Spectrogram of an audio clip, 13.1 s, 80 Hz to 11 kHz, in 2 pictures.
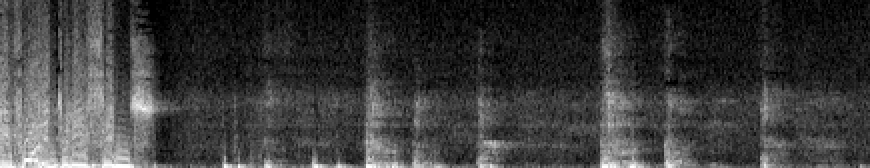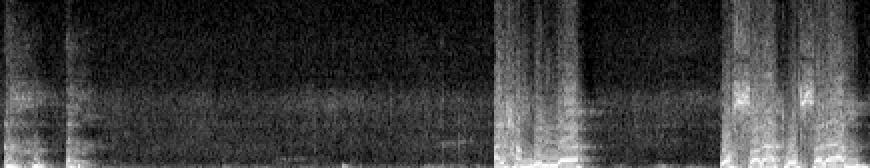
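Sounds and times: person coughing: 1.8 - 3.9, 4.5 - 7.4
throat clearing: 1.8 - 3.9, 4.5 - 7.4.

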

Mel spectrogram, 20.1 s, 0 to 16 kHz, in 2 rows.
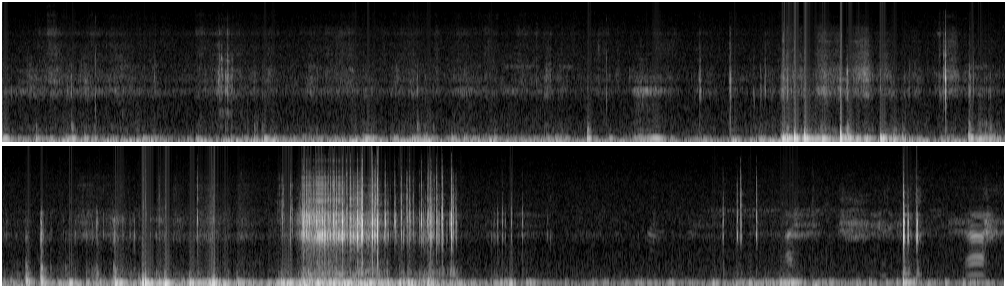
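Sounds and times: snow crunching and scraping: 0.0 - 6.8, 7.4 - 14.0
thumps on camera microphone: 7.3 - 14.6.

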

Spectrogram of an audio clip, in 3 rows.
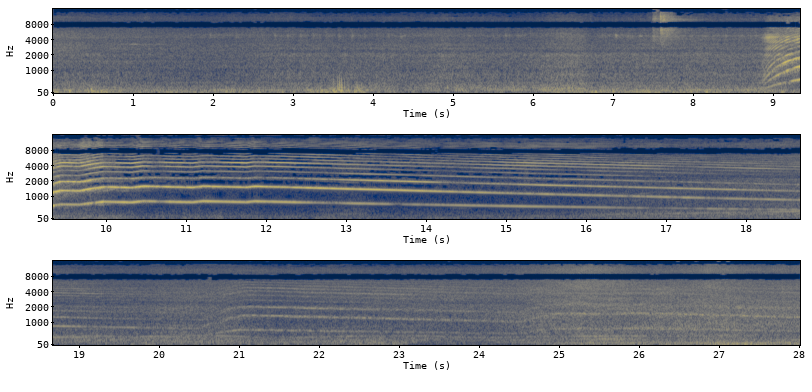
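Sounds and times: fire truck siren: 8.6 - 28.0.

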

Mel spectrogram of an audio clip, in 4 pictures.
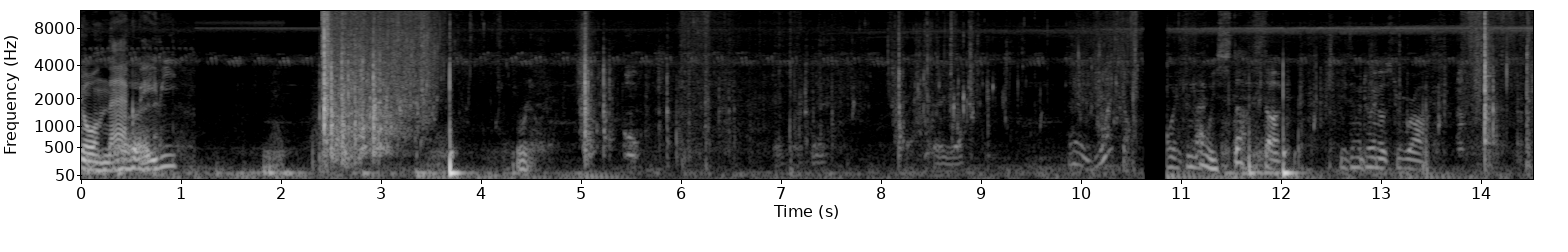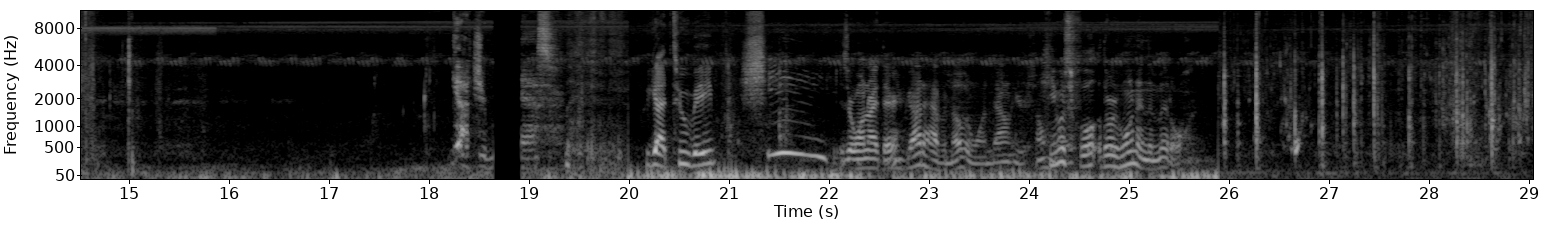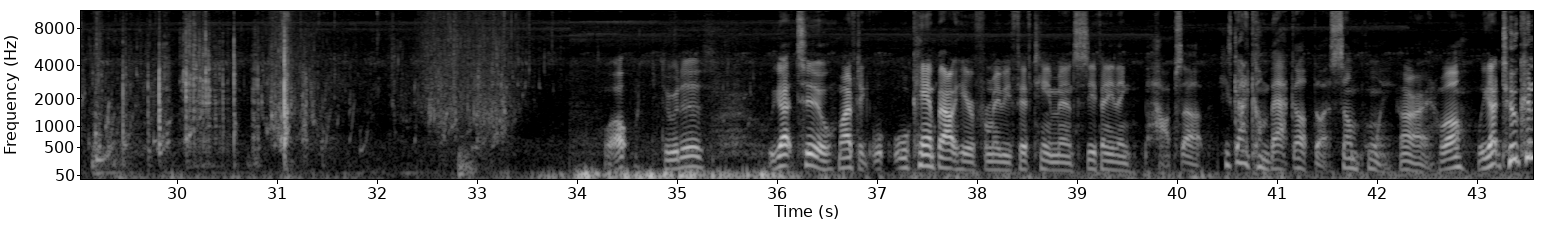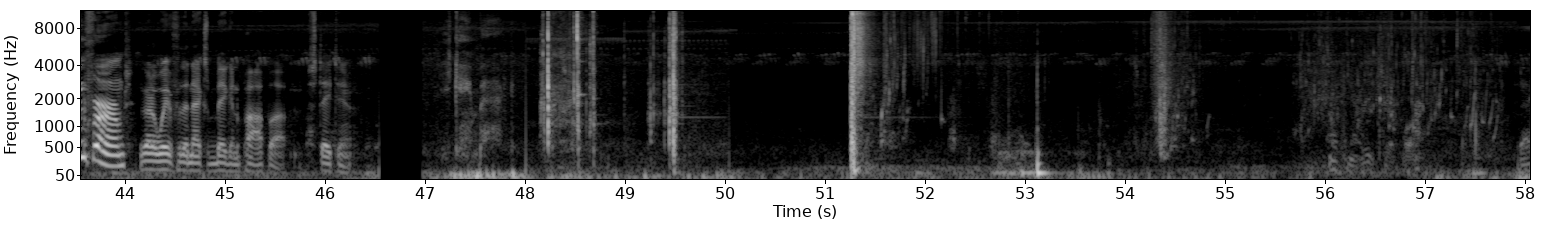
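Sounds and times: dull thump: 1.8 - 4.0, 11.6 - 12.3, 52.7 - 53.7
net splashing in pond water: 2.4 - 4.0, 8.1 - 10.6, 26.0 - 26.9, 28.0 - 33.7, 51.3 - 52.4, 54.2 - 54.9, 55.6 - 57.8
rifle cocking clicks: 48.1 - 49.7
sharp hit: 51.2 - 51.6
pellet rifle shot: 51.2 - 51.8.

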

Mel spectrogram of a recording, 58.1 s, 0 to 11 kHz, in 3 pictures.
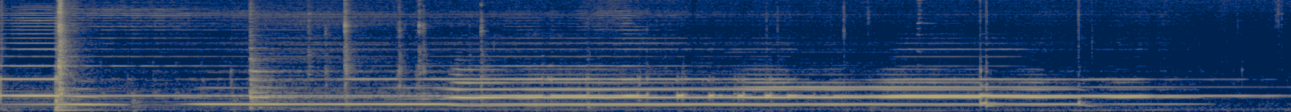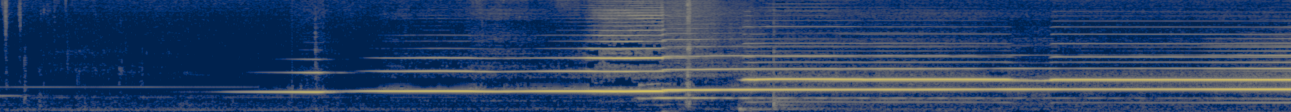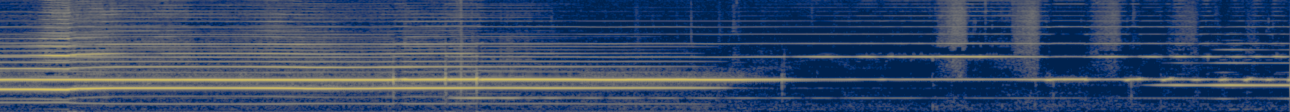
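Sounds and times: saxophone tuba and piano drones: 2.8 - 18.3.

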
